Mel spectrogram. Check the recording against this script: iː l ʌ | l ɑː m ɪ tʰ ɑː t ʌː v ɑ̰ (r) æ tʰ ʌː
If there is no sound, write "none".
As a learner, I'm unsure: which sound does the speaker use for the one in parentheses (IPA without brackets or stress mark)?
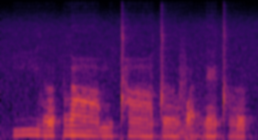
r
